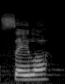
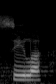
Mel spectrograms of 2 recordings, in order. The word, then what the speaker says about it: Selah: Some pronounce it Selah, some Selah.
